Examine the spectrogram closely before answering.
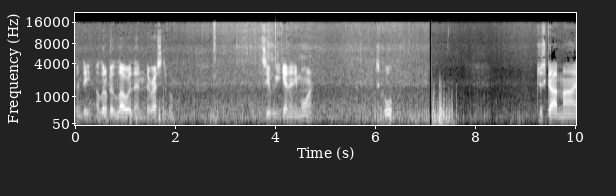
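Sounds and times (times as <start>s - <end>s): wind noise on microphone: 0.6s - 10.0s
man speaking: 3.8s - 4.8s, 6.0s - 6.4s.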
